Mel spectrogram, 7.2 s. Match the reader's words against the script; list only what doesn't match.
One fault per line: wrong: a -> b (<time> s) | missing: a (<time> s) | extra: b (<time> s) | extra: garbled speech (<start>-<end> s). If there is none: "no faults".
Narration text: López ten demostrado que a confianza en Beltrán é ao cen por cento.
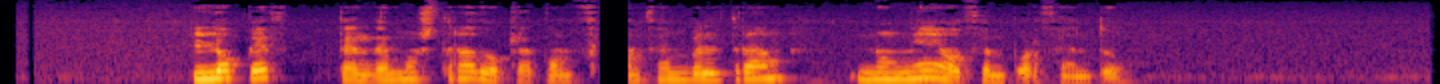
extra: non (4.4 s)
